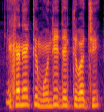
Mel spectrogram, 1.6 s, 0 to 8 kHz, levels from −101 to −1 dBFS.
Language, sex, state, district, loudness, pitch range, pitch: Bengali, male, West Bengal, Cooch Behar, -19 LUFS, 180-205 Hz, 190 Hz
